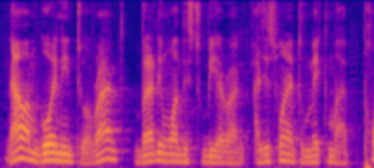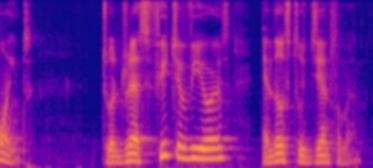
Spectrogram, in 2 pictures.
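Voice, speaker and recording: A man's voice: mid-range voice, lively intonation, fairly quick, darkish tone. A man from Africa giving a ranting monologue to camera, arguing hard and firing off one rhetorical question after another. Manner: argumentative, fires off rhetorical questions; stops to check notes mid-rant, with restarts. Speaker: video commentator.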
